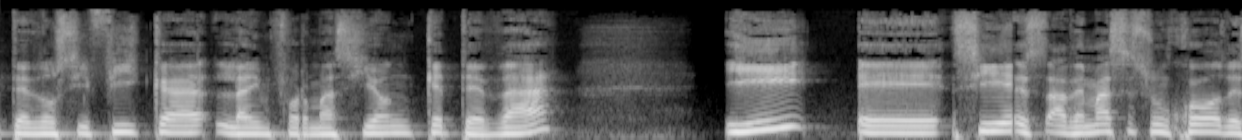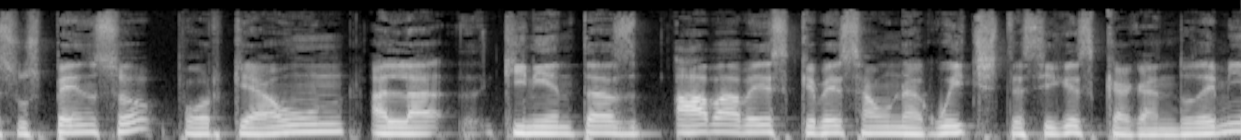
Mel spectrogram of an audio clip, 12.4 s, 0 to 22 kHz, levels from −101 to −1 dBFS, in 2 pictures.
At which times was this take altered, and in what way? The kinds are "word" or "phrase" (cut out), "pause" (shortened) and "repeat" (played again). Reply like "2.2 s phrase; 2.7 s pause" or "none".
5.1 s word; 8.0 s pause; 9.5 s pause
